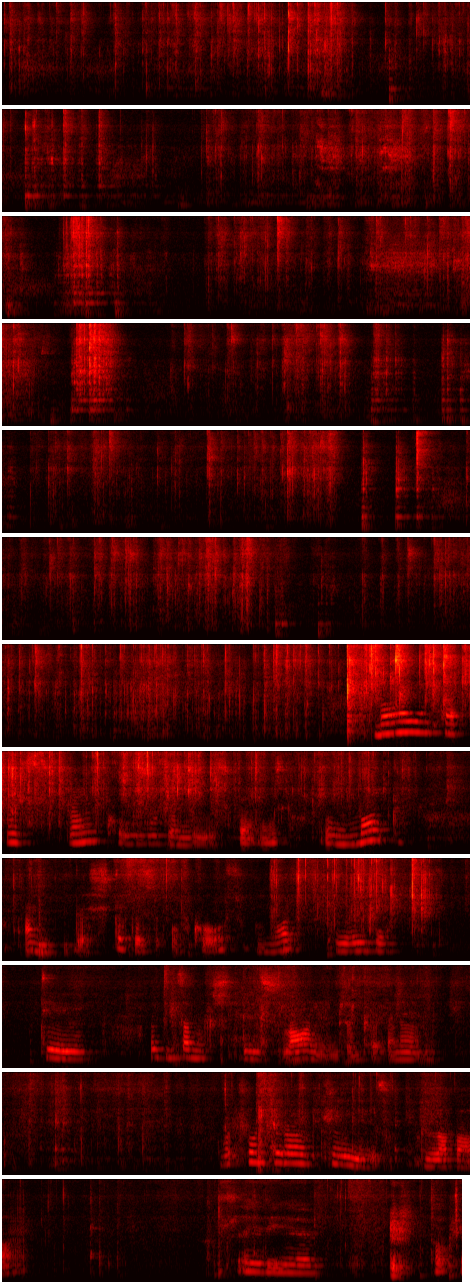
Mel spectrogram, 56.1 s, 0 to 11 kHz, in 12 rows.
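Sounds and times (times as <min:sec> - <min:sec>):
packaging crinkling: 0:00.0 - 0:09.4, 0:11.4 - 0:14.4, 0:15.7 - 0:17.7, 0:18.9 - 0:22.2, 0:23.0 - 0:42.0, 0:54.6 - 0:55.2.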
